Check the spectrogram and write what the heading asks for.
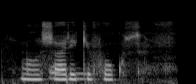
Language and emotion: Russian, neutral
